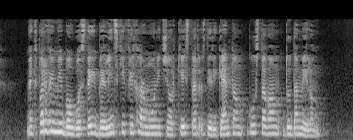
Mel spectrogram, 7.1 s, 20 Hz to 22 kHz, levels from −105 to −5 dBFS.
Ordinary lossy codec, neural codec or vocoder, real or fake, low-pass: AAC, 32 kbps; none; real; 19.8 kHz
